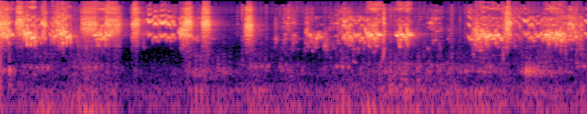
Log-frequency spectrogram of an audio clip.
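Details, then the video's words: Budgerigars keep up steady high-pitched chattering, scratchy notes mixed with clearer squeaks, broken by a few short gaps. "Cute Budgies Chirping Sounds"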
